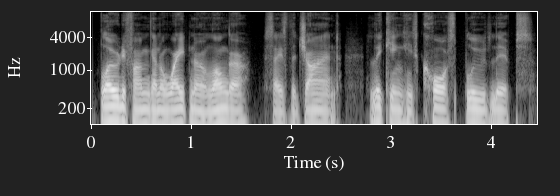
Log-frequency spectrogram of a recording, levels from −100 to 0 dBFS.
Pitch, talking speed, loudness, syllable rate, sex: 95 Hz, 215 wpm, -19 LUFS, 5.1 syllables/s, male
